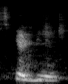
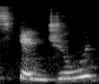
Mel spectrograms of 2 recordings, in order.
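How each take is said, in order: First: It is said in an Indian English accent. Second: It starts with a 'sk' sound. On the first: "Indians do pronounce it as schedule ... that is actually wrong" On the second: "schedule എന്നാണ് American English"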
